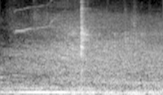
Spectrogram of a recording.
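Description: Road traffic from passing cars and trucks, a loud steady rumble that rises as the doors open onto the street, with a faint high rising squeal near the start and a short sharp click about a second in.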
